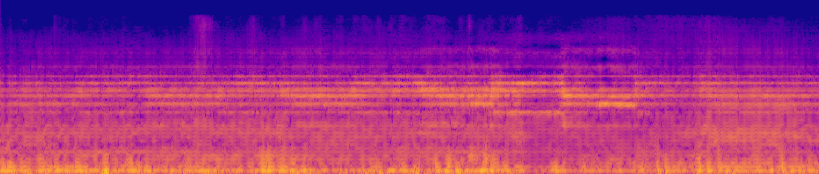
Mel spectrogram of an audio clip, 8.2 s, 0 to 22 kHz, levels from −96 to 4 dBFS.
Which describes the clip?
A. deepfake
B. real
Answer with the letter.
A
